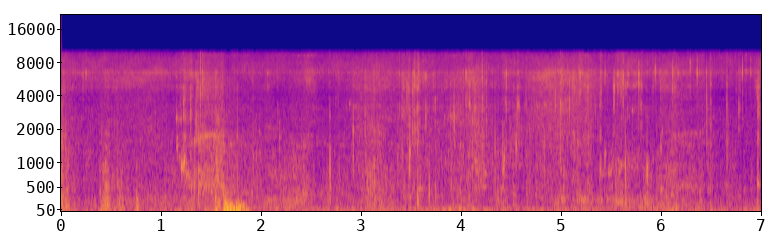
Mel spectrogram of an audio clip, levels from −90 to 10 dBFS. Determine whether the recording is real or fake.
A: fake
